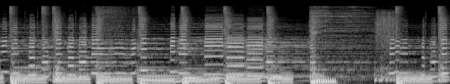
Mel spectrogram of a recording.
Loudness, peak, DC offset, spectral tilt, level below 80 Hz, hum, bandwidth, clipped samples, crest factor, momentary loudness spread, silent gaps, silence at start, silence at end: -14 LUFS; 0 dBFS; under 0.1%; -5 dB/octave; -24 dBFS; none; 16.5 kHz; under 0.1%; 14 dB; 6 LU; none; 0 s; 0 s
